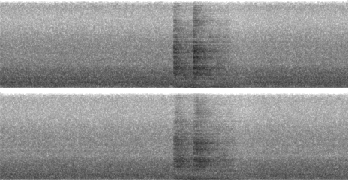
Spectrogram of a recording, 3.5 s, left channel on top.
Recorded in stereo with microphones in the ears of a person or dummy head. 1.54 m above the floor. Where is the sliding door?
40° left (ahead or behind), 5.5 m.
